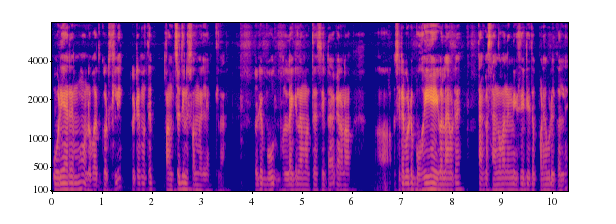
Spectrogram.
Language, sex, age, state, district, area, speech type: Odia, male, 30-45, Odisha, Cuttack, urban, spontaneous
